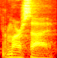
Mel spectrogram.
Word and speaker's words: Marseille: Marseille.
